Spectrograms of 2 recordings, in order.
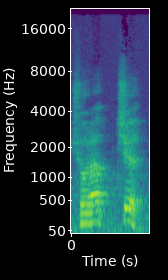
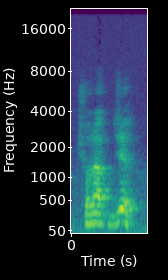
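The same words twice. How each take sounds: First: The middle consonants are hard p and ç. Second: The middle consonants are soft b and c. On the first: The speaker calls it wrong. "sondaki C eki setleştirilerek Ç'ye dönüştürülünce bakın ortaya ne çıkıyor" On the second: The speaker calls it right. "Bu mesleği yapan insana çorapçı demeliyiz"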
